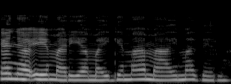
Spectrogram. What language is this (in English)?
Kikuyu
